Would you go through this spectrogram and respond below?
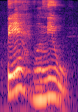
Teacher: na palavra pernil, o L tem som de U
